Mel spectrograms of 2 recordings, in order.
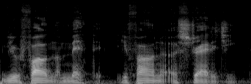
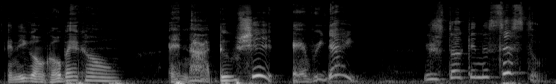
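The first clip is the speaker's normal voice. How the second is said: escalating comedy rant; 8 semitones higher than usual. Real, not acted. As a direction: build the rant into a high-pitched yell. S0 rant builds to high-pitched yelling.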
